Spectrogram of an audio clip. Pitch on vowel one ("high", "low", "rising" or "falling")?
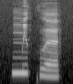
high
